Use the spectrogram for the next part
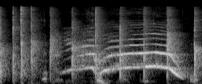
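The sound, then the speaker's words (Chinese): Hands clapping in a short burst of applause after a reading, sharp uneven claps running throughout, while a voice lets out a sustained, rising-then-falling vocal sound over the middle of the clapping. “非常精彩的演绎，让我们再次以掌声来，掌声拍手。”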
